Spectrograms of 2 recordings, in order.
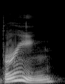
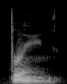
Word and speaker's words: bring: So when you see words like wing, sing, and bring, you see the combination of ing, you know it's a long E sound like green beans. Listen to the sound. Wing, sing, bring. That's a long E, not a short I.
